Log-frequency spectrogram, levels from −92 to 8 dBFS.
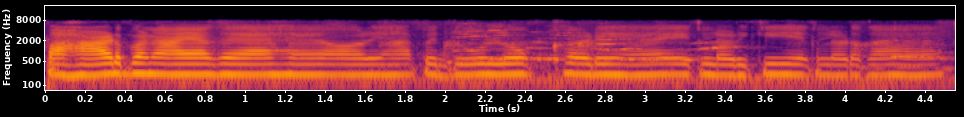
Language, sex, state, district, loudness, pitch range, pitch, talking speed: Hindi, female, Chhattisgarh, Balrampur, -20 LUFS, 200-210 Hz, 205 Hz, 235 wpm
